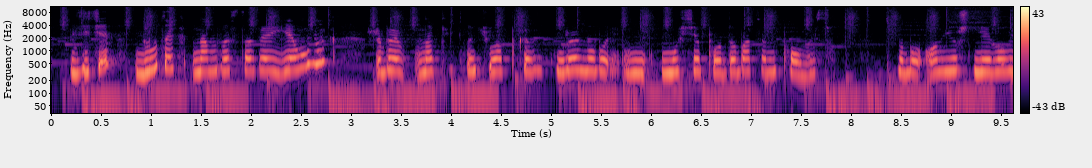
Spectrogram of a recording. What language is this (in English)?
Polish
